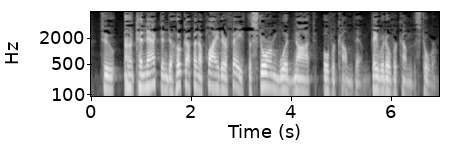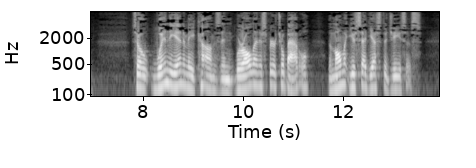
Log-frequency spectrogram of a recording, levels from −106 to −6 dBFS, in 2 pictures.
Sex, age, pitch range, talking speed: male, 50-69, 125-150 Hz, 170 wpm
